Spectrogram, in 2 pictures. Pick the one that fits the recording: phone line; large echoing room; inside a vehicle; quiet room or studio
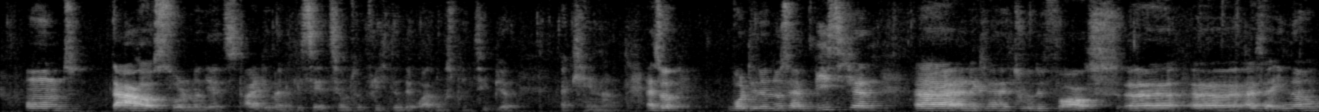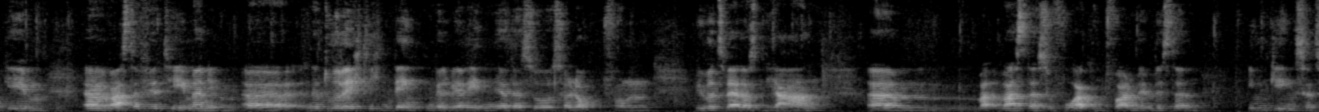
large echoing room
